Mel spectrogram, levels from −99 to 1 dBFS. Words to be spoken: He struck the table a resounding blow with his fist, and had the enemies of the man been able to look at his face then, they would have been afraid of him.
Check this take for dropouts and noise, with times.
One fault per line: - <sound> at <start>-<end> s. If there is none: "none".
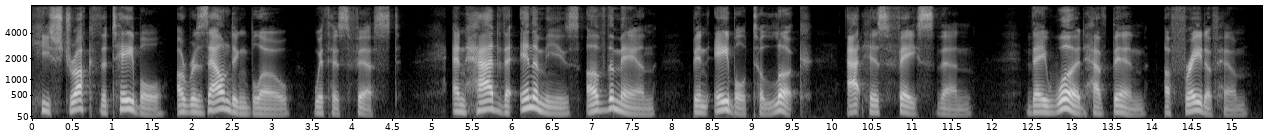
none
